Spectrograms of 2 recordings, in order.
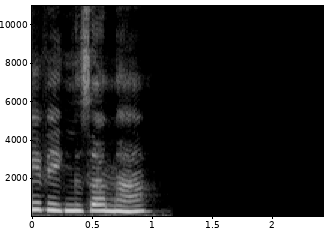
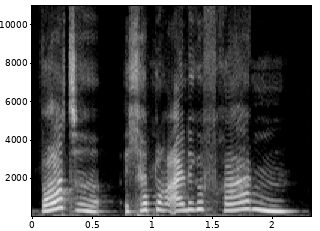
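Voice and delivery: louder call after someone leaving; 5 dB louder than usual. Acted. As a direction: shout after the vanishing cat. Hare calls after vanished cat. (laut hinterherrufend)

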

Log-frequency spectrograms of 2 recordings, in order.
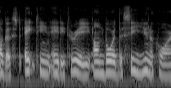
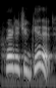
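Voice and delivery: higher, louder anguished groan of a caught man; 5 semitones higher, 6 dB louder than usual. A narrator's reading. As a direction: blurt it out in despair. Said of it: "he groaned".

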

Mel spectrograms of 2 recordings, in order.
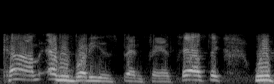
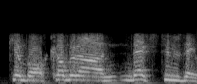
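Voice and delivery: ordinary talk, nothing marked

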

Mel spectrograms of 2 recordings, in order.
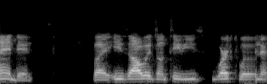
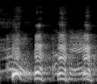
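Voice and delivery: laughing in disbelief; 12 semitones higher, 9 dB louder than usual. Retold or imitated. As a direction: laugh through the words. Retelling being dropped in rain.

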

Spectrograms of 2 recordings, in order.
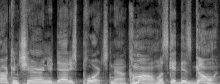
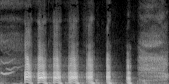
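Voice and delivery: long staccato laugh; 5 dB quieter than usual. Real, not acted. Laughing at cousin's insult before the take, long staccato laugh. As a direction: burst out in a run of chuckles.

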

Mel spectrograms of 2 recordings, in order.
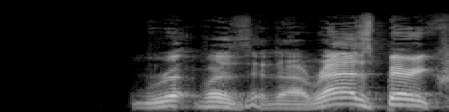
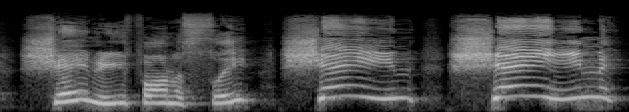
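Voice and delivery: imitated girlfriend, pitch climbing with each call; slower than usual. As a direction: call a dozing partner's name, higher and higher. Acted girlfriend calling to sleeping boyfriend.

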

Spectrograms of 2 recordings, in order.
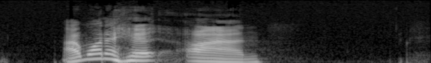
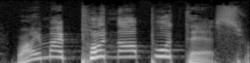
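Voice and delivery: high-pitched, incredulous demand; exasperated outburst; 3 dB louder than usual. Acted. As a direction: blurt it out high, fed up. Imagined self fed up, confronting.

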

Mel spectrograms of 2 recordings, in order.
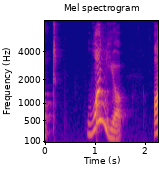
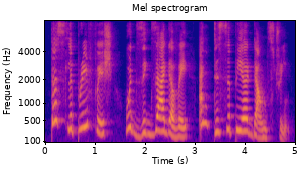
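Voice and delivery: ordinary delivery, nothing marked

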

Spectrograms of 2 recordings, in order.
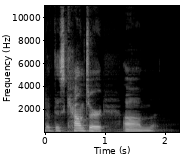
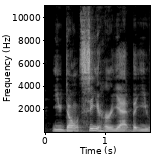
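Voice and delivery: ordinary delivery

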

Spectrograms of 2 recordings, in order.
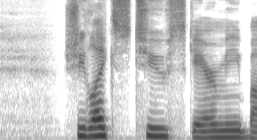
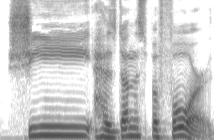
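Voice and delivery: ordinary talk, nothing marked

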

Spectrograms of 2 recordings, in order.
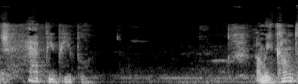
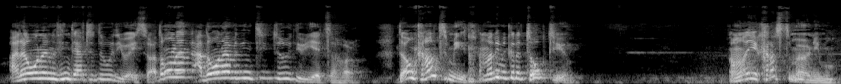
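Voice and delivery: rebuffing the tempter; 9 semitones higher than usual. Pretend. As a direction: slam the door on the evil inclination. Rebuffs Esav and the evil inclination.

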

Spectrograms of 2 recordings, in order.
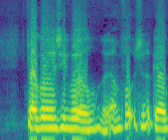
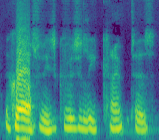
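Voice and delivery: ordinary delivery

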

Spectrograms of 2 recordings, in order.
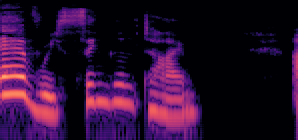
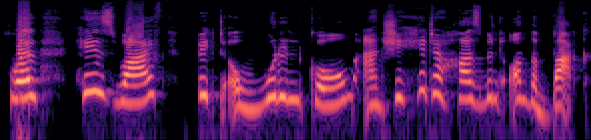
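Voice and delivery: ordinary delivery, nothing marked

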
